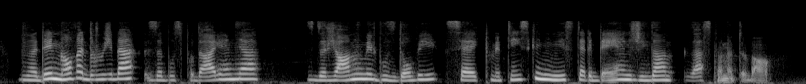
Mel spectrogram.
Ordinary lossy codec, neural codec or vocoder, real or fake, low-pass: none; codec, 16 kHz, 0.5 kbps, X-Codec, HuBERT features, trained on general audio; fake; none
